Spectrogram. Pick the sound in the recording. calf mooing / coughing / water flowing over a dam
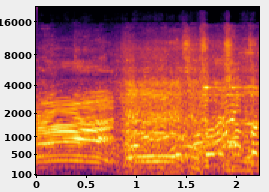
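calf mooing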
